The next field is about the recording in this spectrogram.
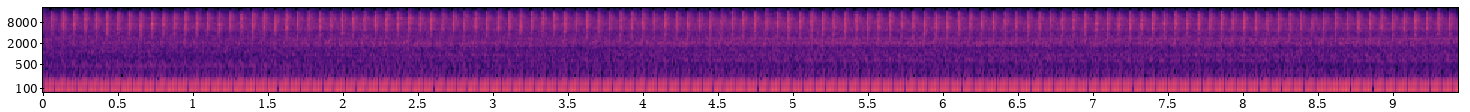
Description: Cold start after sitting for 4 months. Bike has an exhaust leak. That is what the ticking sound is.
